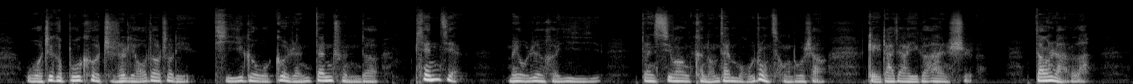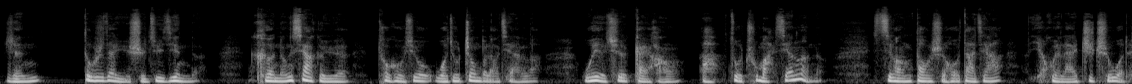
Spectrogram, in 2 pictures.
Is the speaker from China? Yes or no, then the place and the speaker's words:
yes; China; 我们作为一个中国人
